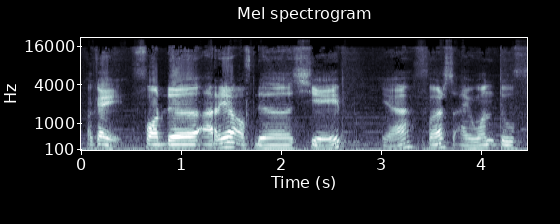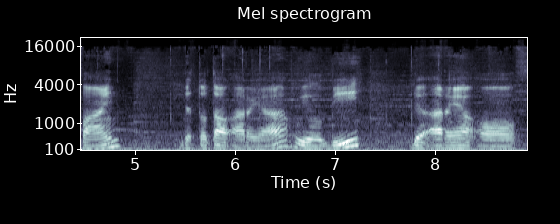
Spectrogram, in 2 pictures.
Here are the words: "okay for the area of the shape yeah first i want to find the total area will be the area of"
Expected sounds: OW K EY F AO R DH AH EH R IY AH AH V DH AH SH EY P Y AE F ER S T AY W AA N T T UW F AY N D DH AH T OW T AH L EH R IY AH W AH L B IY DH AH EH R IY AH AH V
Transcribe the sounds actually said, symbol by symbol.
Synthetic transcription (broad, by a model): OW K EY F AO R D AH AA R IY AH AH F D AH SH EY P Y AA F ER S T AY W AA N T T UW F AY N D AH T OW T AH L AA R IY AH W AH L B IY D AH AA R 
